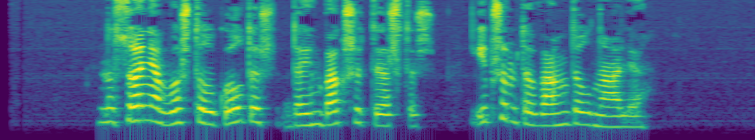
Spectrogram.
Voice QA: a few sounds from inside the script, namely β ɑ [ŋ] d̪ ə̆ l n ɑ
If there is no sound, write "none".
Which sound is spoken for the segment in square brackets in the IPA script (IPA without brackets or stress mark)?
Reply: ŋ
